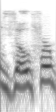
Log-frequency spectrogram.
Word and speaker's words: Xopher: Is it Xopher or Xopher? Xopher. Got it. It's a hard X. Pronounce the X. Hard X.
